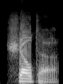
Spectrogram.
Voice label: "Shelta", American

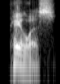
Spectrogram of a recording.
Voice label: "paillasse", American

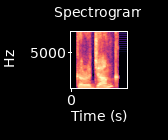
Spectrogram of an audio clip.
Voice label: "currajong", Indian

